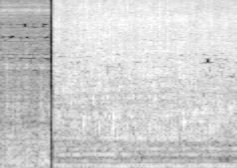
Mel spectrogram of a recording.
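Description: A tap runs after a new water heater is installed, and the water switches on suddenly into a steady, loud, broadband rush that stays even throughout, with no talking.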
